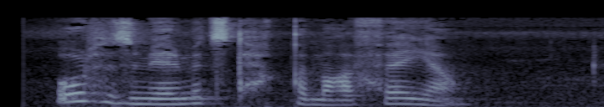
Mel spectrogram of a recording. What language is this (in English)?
Kabyle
